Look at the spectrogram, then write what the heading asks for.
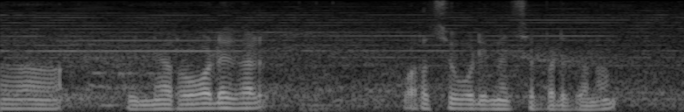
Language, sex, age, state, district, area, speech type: Malayalam, male, 45-60, Kerala, Thiruvananthapuram, rural, spontaneous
